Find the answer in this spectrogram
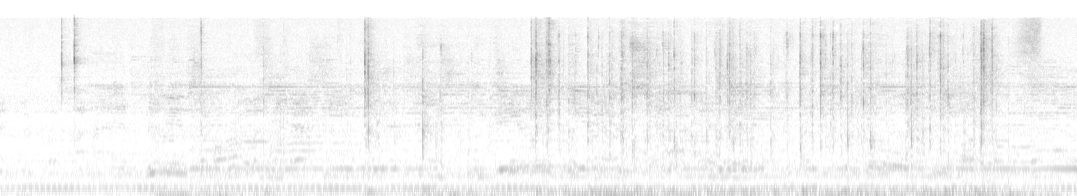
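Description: Typing on a computer keyboard: quick, irregular key clicks that start about a second in and are densest in the second half, over faint background music and a steady low hum.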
